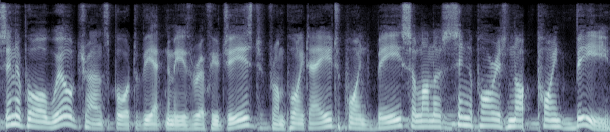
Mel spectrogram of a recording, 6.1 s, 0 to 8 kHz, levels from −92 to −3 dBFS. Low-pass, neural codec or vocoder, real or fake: 7.2 kHz; codec, 16 kHz, 1 kbps, X-Codec, WavLM features, trained on Multilingual LibriSpeech; fake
